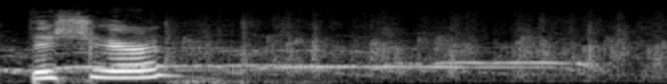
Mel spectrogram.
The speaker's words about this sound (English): Okay, you're going to have to keep clapping after every sentence because it gets better.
